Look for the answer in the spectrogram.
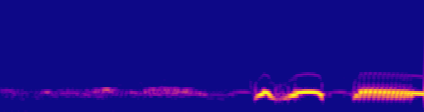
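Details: Male and female spotted doves calling to stir wild birds, in thúc, gù and gáy gọi styles: soft low murmuring coos at first, then three loud, deep, hollow coos near the end, the last one drawn out.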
